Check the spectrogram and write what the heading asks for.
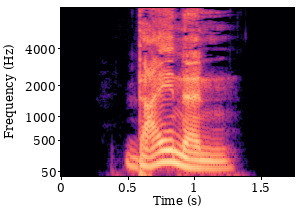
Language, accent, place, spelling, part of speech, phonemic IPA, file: German, Germany, Berlin, deinen, determiner, /ˈdaɪ̯nən/, De-deinen.ogg
- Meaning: inflection of dein: 1. accusative masculine singular 2. dative plural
